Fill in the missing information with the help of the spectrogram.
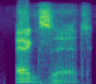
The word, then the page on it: exit: American English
